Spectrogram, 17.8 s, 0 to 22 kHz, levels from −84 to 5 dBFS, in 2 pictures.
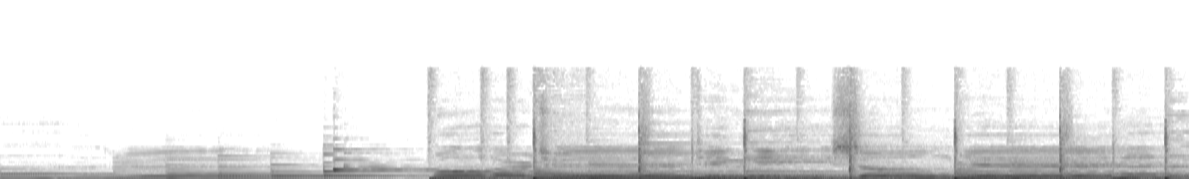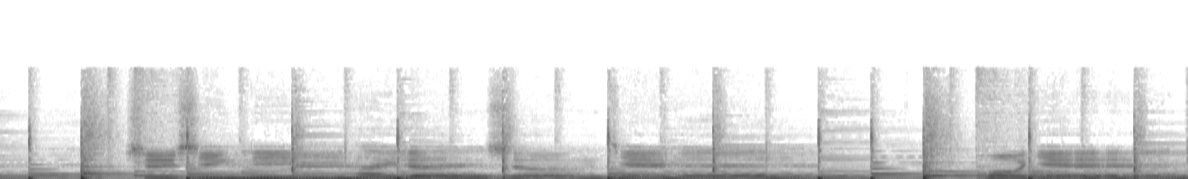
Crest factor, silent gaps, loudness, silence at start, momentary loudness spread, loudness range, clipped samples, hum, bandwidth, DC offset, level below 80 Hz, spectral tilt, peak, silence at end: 20 dB; none; -30 LUFS; 0 s; 13 LU; 3 LU; under 0.1%; none; 14 kHz; under 0.1%; -34 dBFS; -6.5 dB/octave; -10 dBFS; 0 s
